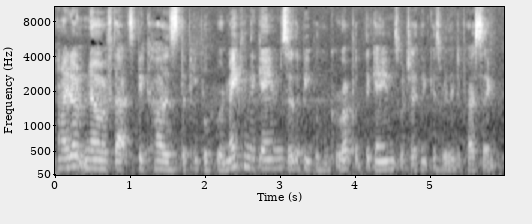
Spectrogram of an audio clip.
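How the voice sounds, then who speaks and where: A woman's voice: low-pitched, steady tone, quick pace, vocal fry. Enthusiastic woman guest, roomy recording. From Polish family. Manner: enthusiastic, emphatic. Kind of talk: casual podcast chat. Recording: roomy with background noise.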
